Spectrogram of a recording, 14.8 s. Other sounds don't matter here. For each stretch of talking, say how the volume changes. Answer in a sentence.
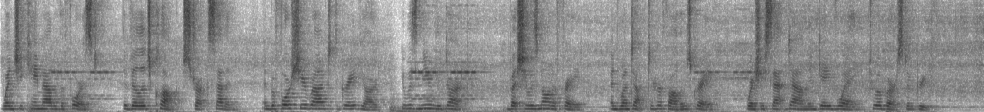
The talking can be heard from 0.0 to 14.1 s, at a steady volume.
